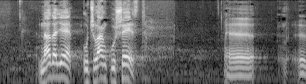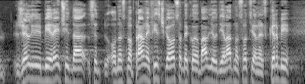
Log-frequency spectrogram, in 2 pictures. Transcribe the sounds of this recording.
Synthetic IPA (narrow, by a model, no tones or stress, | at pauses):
nad̪aʎe̞ut͡ʃlaːŋkuʃe̞ːst̪ | ʒe̞lilbiɾe̞t͡ʃid̪aseo̞̰d̪no̞sno̞pɾaːʋne̞fizit͡ʃke̞o̞so̞be̞ko̞jeobaʋʎajud̪jelˠat̪noso̞t̪sialˠno̞jskr̩bi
